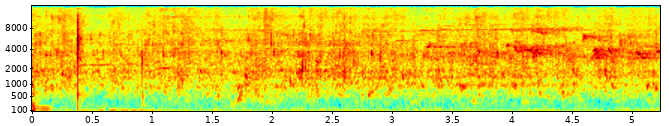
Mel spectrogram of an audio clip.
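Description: A small stream trickles and babbles steadily, a continuous gentle water sound with occasional light splashes, fairly quiet and unaccompanied by any voices.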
